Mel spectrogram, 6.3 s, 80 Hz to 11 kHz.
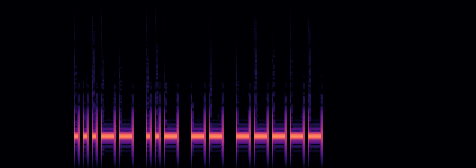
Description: Morse code, heard as a keyed tone, about 20 wpm, 700 Hz. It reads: 3UM0
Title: Four Letter-Number Combinations - 20wpm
